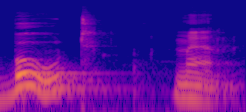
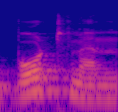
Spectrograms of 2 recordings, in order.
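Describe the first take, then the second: First: বুটম্যান split slowly, first vowel gliding "bout"; slow model pronunciation. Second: Said in the usual way. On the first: Shown as a demonstration. Teacher modelling boatman for learners, slow gliding বুটম্যান. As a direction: stretch বুটম্যান as "bo-ut... man". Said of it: "সঠিক উচ্চারণটা হবে হচ্ছে". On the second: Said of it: "মোটেও বোটম্যান না".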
